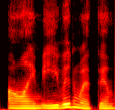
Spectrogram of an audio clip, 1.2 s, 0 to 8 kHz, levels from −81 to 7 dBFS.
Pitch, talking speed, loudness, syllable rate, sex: 175 Hz, 205 wpm, -16 LUFS, 5.2 syllables/s, female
